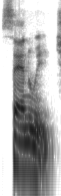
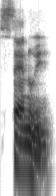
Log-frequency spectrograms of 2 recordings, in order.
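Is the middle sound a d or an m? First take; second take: m; m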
